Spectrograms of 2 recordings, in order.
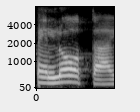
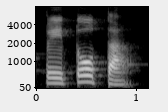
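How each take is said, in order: First: The second consonant is an l sound. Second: The second consonant is a t sound. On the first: The speaker calls it right. "la palabra pelota" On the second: The speaker calls it wrong. "el niño no puede articular bien"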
